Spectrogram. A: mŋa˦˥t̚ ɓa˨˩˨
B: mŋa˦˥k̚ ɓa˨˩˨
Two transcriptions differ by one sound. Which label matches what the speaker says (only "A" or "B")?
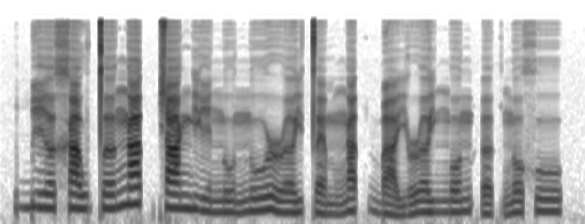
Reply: A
